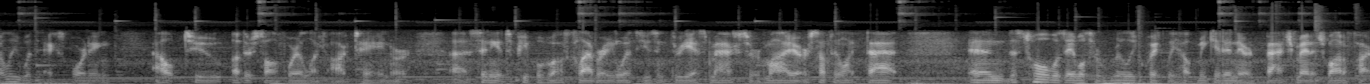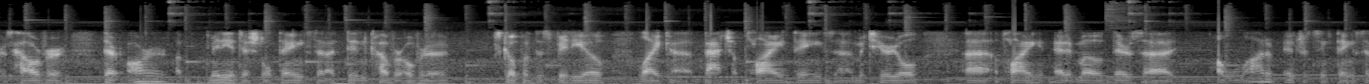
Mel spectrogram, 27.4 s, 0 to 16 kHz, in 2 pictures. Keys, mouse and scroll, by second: 26.7 click.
